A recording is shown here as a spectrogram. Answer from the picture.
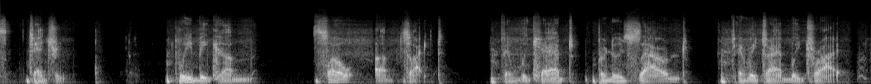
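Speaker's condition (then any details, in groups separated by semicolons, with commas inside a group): Laryngectomy, oesophageal; esophageal voice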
